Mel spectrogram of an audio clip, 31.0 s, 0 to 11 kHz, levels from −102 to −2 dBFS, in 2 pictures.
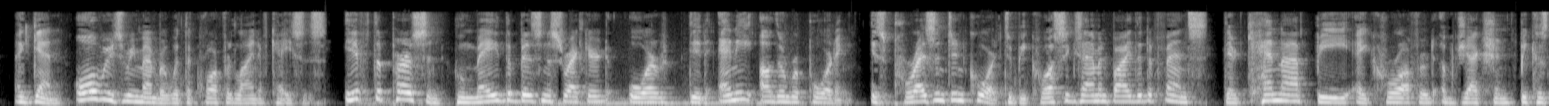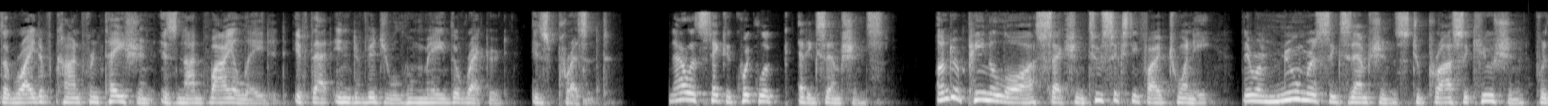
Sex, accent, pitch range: male, American, 130-180 Hz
